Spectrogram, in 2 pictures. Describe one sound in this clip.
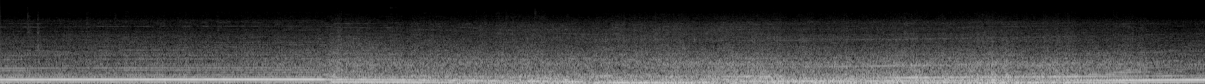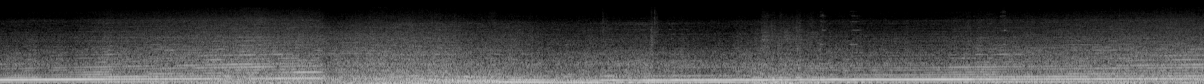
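A car engine roars loudly from inside the cabin, its pitch dropping and rising as the driver shifts gears.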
